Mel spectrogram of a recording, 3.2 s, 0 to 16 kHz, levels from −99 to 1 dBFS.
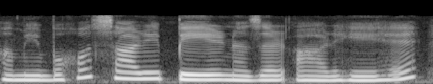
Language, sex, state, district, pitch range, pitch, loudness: Hindi, female, Assam, Kamrup Metropolitan, 195-255 Hz, 210 Hz, -14 LUFS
